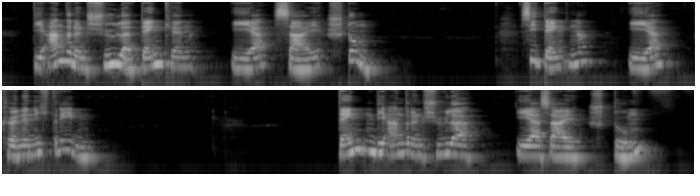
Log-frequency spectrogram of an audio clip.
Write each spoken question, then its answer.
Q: Denken die anderen Schüler, er sei stumm?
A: Ja, genau.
